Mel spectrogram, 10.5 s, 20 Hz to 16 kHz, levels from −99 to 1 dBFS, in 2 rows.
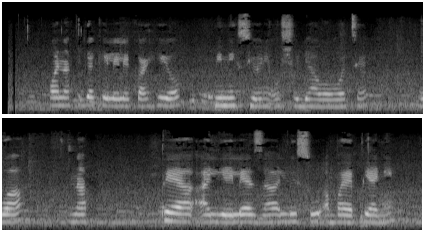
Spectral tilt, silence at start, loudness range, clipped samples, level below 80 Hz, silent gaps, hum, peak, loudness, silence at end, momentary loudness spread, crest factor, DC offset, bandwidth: -3.5 dB/octave; 0.1 s; 7 LU; under 0.1%; -80 dBFS; none; none; -12 dBFS; -32 LUFS; 0 s; 21 LU; 20 dB; under 0.1%; 11.5 kHz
